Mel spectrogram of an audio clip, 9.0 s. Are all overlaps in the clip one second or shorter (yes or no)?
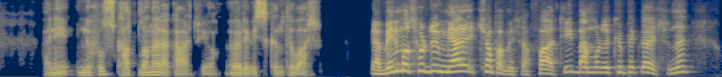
yes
